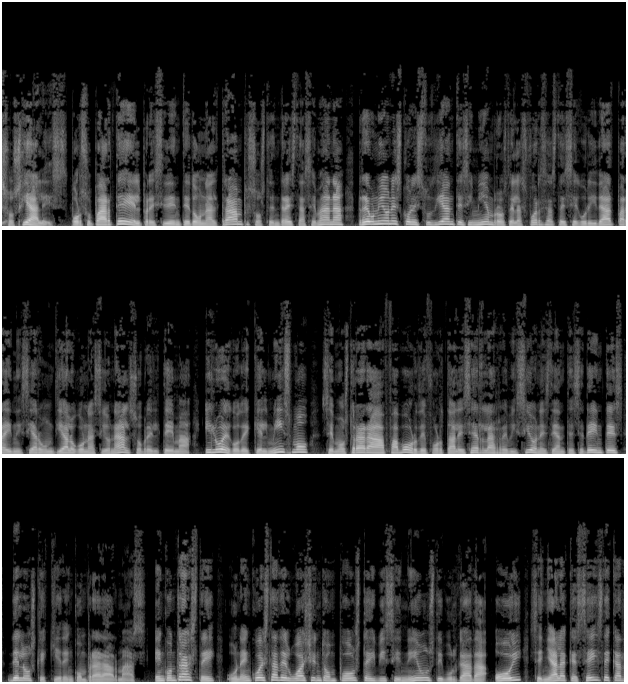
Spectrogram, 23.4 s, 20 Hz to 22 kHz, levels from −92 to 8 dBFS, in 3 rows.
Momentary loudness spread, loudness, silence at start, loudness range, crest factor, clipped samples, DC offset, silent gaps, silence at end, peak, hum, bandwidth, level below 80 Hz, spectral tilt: 8 LU; -23 LUFS; 0 s; 3 LU; 22 dB; under 0.1%; under 0.1%; none; 0 s; -2 dBFS; none; 15.5 kHz; -64 dBFS; -5.5 dB/octave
